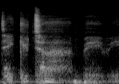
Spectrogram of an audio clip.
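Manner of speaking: soft, hushed whisper under the breath. Whispering to Matilda in character while letting a seed grow: whispering. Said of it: "whisper to Matilda".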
